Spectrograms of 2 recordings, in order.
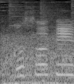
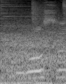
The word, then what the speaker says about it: XD: あ、 XD じゃなくてクロス D って読むんですね。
